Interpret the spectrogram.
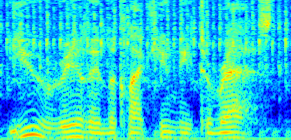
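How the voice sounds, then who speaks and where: A man voicing a weary, plainspoken young pregnant farm wife in an audiobook, with a plaintive, gently challenging manner. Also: on the low side, fairly even intonation, moderate pace, a little hiss or hum, lightly acted. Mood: weary, complaining. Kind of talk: dramatized audiobook character dialogue.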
